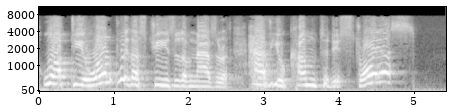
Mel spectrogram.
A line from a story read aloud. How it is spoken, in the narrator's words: he screams out there in the synagogue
